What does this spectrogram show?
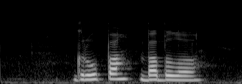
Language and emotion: Russian, neutral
